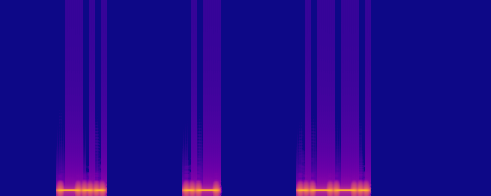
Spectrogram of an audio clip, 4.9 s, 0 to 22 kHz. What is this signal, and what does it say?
Morse code, heard as a keyed tone, about 20 wpm, spaced as for 8 wpm, 690 Hz. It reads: DAP
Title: 191 Lesson 31e - Letter v - Three Characters 20wpm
